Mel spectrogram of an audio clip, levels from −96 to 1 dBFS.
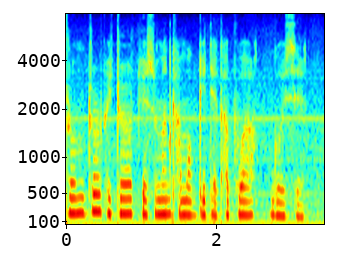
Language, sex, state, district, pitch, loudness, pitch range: Assamese, female, Assam, Sonitpur, 200 Hz, -15 LUFS, 195-210 Hz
